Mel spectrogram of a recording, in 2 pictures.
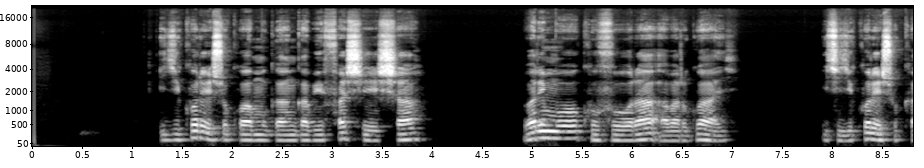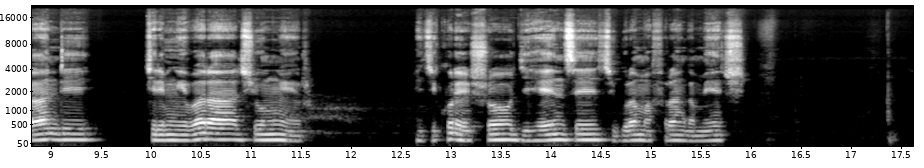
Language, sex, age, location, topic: Kinyarwanda, male, 25-35, Huye, health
